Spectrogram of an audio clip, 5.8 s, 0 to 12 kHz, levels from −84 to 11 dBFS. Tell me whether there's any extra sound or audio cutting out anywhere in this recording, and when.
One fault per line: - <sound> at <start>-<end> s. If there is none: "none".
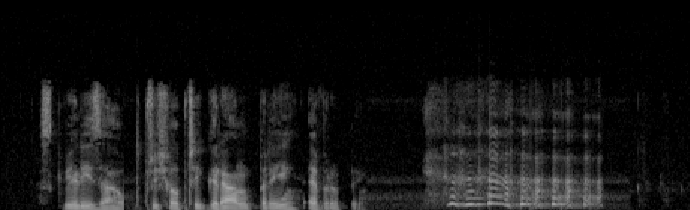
- dropout at 1.0-1.1 s
- laugh at 3.5-5.1 s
